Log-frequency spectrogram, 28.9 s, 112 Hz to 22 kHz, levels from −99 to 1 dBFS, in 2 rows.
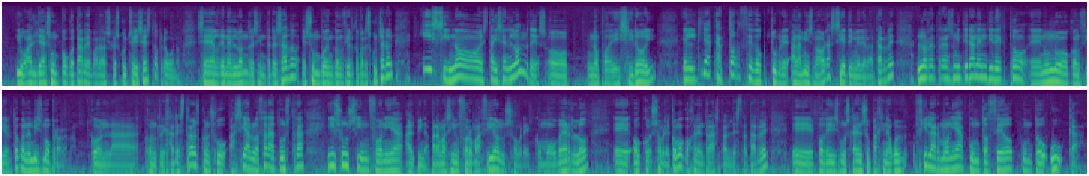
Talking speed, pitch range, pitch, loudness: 220 wpm, 115-160 Hz, 130 Hz, -36 LUFS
